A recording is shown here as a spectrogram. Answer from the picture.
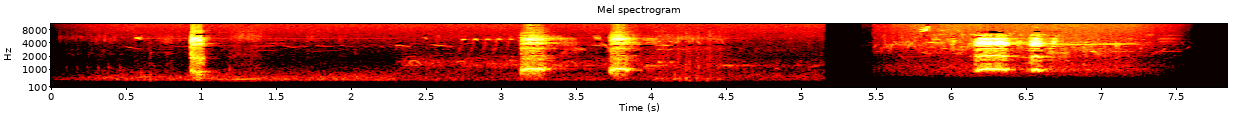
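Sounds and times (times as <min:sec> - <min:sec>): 
Red-necked Phalarope calling: 0:00.4 - 0:04.3, 0:06.2 - 0:07.1.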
